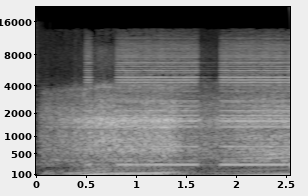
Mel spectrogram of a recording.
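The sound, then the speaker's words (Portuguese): A garbage truck rumbles by, its heavy engine droning loud and steady with a low humming tone that dips briefly before surging again. “O caminhão do lixo já passou”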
